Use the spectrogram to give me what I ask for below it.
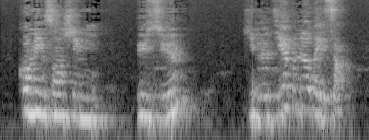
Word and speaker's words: üzüm: Il se prononce ici en langue turque U. Ça, c'est le U. U, comme exemple, j'ai mis üzüm, qui veut dire le raisin. U, üzüm.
